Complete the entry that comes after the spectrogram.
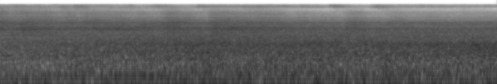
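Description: A train passing on the mainline: a steady rush of wheel-and-rail noise that holds level throughout.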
